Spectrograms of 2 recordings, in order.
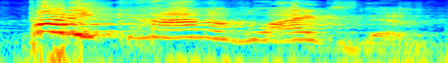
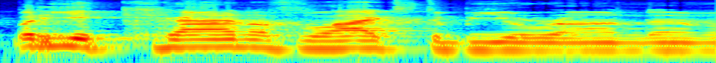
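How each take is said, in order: First: High, put-on character voice. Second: Said in the usual way. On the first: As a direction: voice him much higher than yourself. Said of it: "He's like".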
